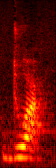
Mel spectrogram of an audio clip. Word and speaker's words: doigt: También la palabra dedo, doigt, le doigt, es doigt. No doit, doigt. Otra palabra, por ejemplo, noa, que significa nuez. Noa. Entonces ya lo tenemos. O, I, se pronuncia ua.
